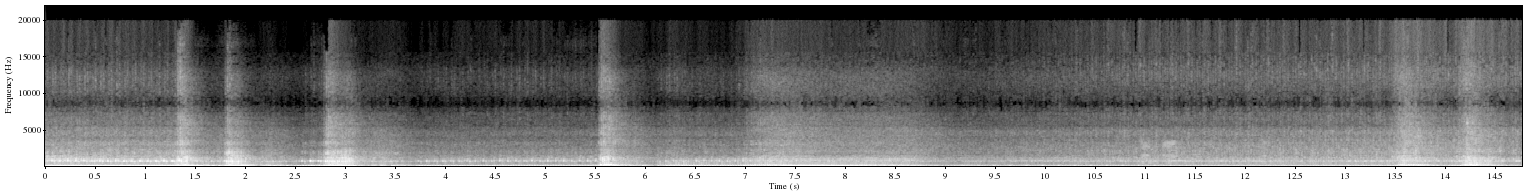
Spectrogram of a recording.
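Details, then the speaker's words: 1999 Dodge Ram with a swapped 2003 common-rail Cummins diesel, standalone harness and Smarty level nine flash, first start: the engine catches, revs cleanly and settles into a steady, even idle with no knocks or misses. "all right so there you guys have it the truck does run on its own"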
